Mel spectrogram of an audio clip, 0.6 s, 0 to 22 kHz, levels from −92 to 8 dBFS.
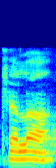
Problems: echo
